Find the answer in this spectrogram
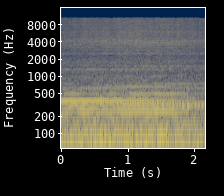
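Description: Documentary background score: a steady held chord of several tones over a continuous low rumble.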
